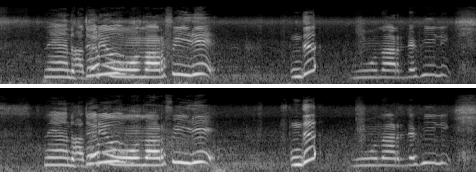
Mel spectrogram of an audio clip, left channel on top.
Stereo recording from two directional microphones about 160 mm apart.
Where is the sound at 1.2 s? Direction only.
35° left (ahead or behind).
